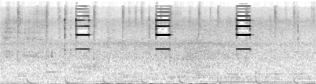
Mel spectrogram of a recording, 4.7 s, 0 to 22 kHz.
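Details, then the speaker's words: Car battery/alternator tester connected with its clamps reversed (positive and negative swapped), car off: short high beeps about every 1.2 seconds and the last light on the right lit, warning of wrong polarity. Reconnecting correctly fixes it. "Cuando hagan ese ruido y la luz última está prendida al lado derecho, quiere decir que están conectando mal los cables."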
